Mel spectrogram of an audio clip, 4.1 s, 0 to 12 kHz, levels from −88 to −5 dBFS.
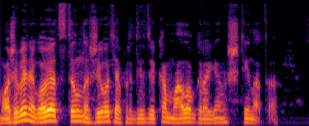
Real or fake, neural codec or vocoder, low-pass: fake; vocoder, 24 kHz, 100 mel bands, Vocos; 10.8 kHz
